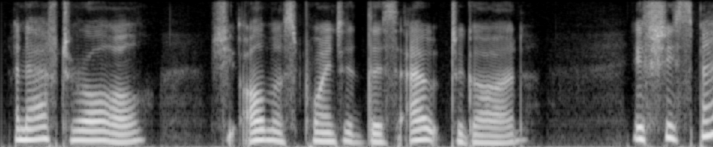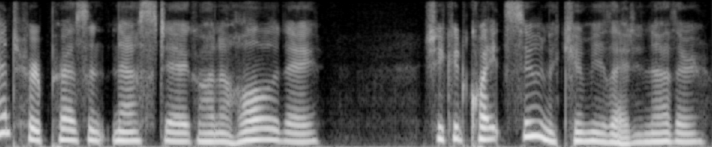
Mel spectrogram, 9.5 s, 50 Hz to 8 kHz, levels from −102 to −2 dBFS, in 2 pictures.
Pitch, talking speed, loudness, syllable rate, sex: 185 Hz, 150 wpm, -18 LUFS, 5.1 syllables/s, female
